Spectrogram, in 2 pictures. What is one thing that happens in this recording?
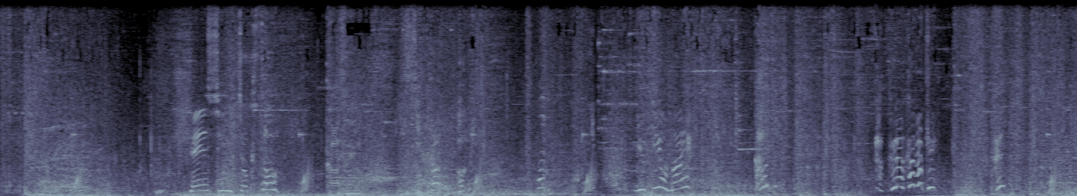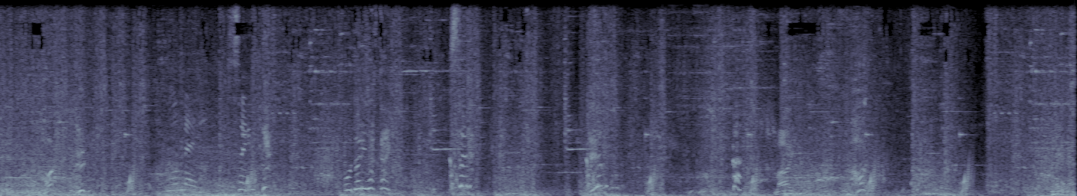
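Fast game battle effects whoosh, crash and chime throughout.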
